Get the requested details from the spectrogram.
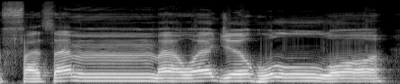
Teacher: pada lafal wajhullah, ada qalqalah, yaitu qalqalah sughra di tengah-tengah bacaan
